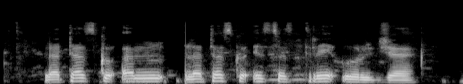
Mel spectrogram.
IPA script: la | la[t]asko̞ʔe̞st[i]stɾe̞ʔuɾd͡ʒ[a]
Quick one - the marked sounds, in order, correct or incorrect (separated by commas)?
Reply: correct, incorrect, correct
